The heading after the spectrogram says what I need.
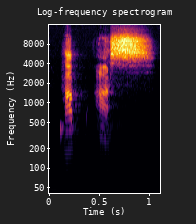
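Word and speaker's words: ἅπας: Pero yung sinabing ah all ginamit po yan sa griego yung hapas. Half us parang yun ang pronunciation.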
